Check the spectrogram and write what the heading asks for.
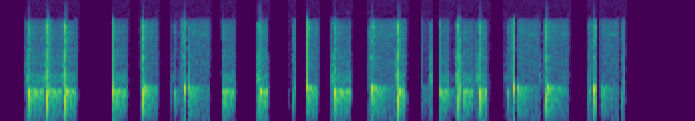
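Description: A rapid, irregular run of about twenty short cartoon pop sound effects, each a brief plop, in an animated logo intro.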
